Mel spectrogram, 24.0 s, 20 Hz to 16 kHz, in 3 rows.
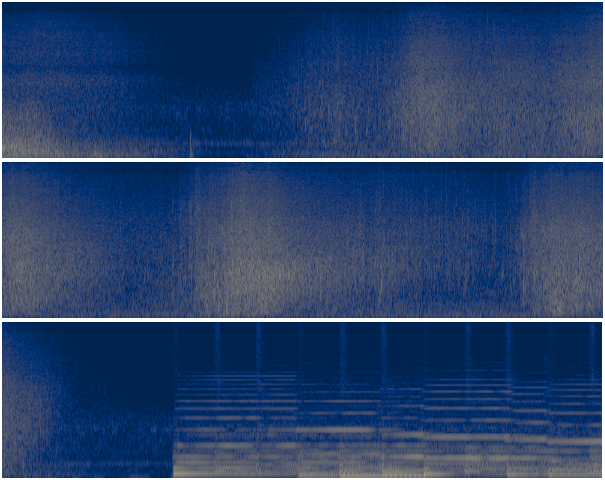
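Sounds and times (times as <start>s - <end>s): ocean waves washing in: 0.0s - 2.5s, 3.3s - 17.0s.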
